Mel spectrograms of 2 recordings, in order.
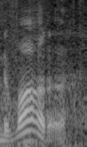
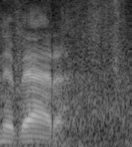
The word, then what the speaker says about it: Nevada: instead of Nevada I say Nevada cause of like Nirvana but I just say no but never Nevada you know like Nevada like not a whole lotta but I'm pretty sure it's most people pronounced in Nevada John Cooper no okay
